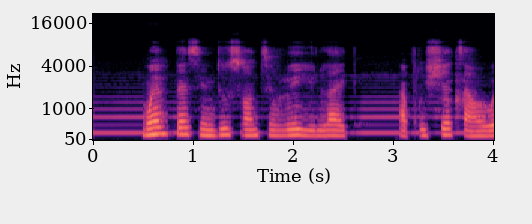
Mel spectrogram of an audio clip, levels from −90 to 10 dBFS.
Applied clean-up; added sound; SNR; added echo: neural mask model RNNoise.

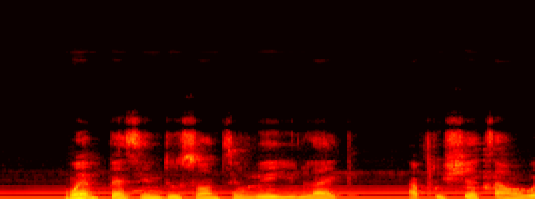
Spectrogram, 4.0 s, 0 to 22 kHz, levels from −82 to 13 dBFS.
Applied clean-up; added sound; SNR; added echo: none; Wind instrument, woodwind instrument; 14 dB; none.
